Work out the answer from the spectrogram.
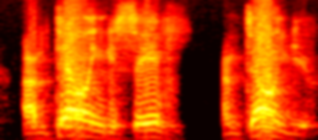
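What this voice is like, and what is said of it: Poor cartoon character impression. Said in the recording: “terrible Rick impression”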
